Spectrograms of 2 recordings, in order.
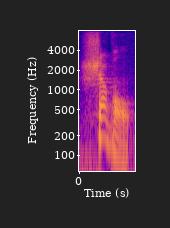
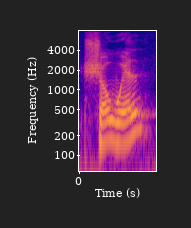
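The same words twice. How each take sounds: First: Shovel as SHA-vol, with a real v; pronunciación correcta. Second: Shovel misread as SHOW-well; pronunciación incorrecta. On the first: (shovel con uve, 'sha-vol') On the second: (shovel dicho como 'show-uel') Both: Shown as a demonstration. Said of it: "Cambia mucho decir shovel a".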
